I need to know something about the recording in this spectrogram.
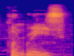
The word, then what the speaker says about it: countries: Yeah, the the T is silent in countries if you're if you're from here. countries.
